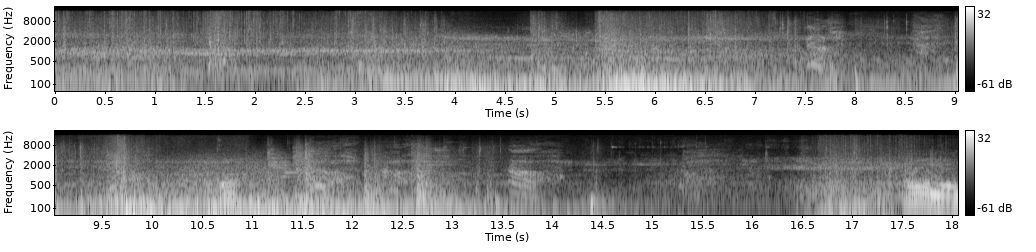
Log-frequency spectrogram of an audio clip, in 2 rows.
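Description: Heavy booming blasts and thuds from a rocket launcher in Resident Evil 4 Remake, loud explosions rolling under dense game noise and music while a player keeps talking over it.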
